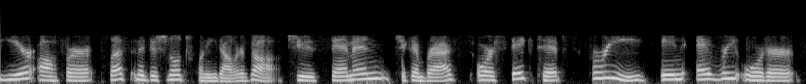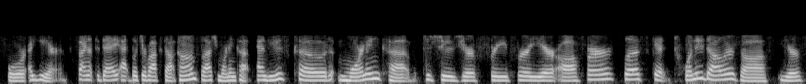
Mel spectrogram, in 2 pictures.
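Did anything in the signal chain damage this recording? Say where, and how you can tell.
Yes. From 8.23 to 10.85 s, between "free in every order" and "code morning cup to", the speech runs about 1.88 times faster yet keeps its pitch, sounding rushed. That marks a time-stretched section, likely from a length-fitting step at playback. A plain speed change would also raise the pitch.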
